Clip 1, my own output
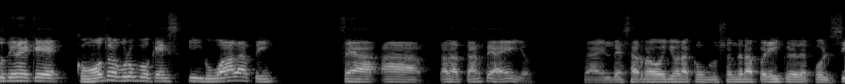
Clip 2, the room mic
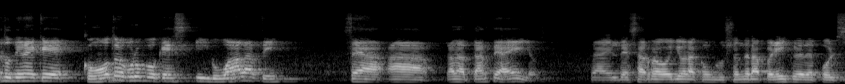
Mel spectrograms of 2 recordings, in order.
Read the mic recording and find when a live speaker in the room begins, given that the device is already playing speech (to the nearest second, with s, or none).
none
